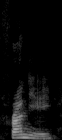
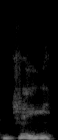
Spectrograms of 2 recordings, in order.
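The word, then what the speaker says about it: Frangy: Fragny. No, they've spelt it wrong there. Have they? Yes, it's Frang.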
